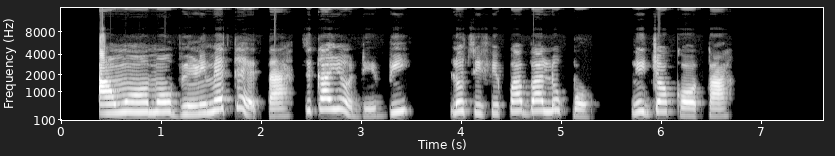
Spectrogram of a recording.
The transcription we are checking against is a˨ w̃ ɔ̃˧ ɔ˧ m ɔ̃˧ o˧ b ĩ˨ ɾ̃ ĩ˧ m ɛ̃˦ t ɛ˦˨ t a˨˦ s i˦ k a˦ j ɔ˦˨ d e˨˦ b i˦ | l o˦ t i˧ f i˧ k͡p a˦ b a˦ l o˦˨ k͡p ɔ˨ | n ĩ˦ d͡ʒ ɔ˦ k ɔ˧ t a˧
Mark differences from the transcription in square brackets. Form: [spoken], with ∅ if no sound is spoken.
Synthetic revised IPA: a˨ w̃ ɔ̃˧ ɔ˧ m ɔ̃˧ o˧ b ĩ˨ ɾ̃ ĩ˧ m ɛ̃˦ t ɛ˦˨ t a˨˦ [t] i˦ k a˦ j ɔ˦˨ d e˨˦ b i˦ | l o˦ t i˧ f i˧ k͡p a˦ b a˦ l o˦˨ k͡p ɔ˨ | n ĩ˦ d͡ʒ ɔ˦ k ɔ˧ t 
